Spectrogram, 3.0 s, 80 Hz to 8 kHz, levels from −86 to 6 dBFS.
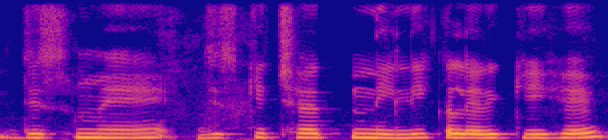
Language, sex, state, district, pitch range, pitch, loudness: Hindi, female, Chhattisgarh, Sukma, 215-235 Hz, 225 Hz, -16 LUFS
